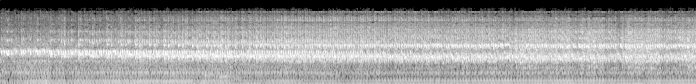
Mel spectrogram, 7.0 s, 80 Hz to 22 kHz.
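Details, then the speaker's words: VW Golf Mk1 with swapped 2.0L 8v engine on Dellorto DHLA carburetors, first start: engine runs properly but a loud constant high squeal from a slipping drive belt; belt to be tensioned. "it sounds like it is running like it should but the belt squeal is very loud and annoying we're quickly going to tension the belt and then give it another go"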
